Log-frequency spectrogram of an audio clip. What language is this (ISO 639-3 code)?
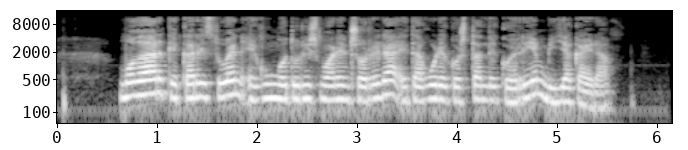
eus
